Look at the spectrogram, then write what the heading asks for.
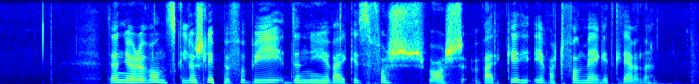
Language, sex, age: Norwegian, female, 29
